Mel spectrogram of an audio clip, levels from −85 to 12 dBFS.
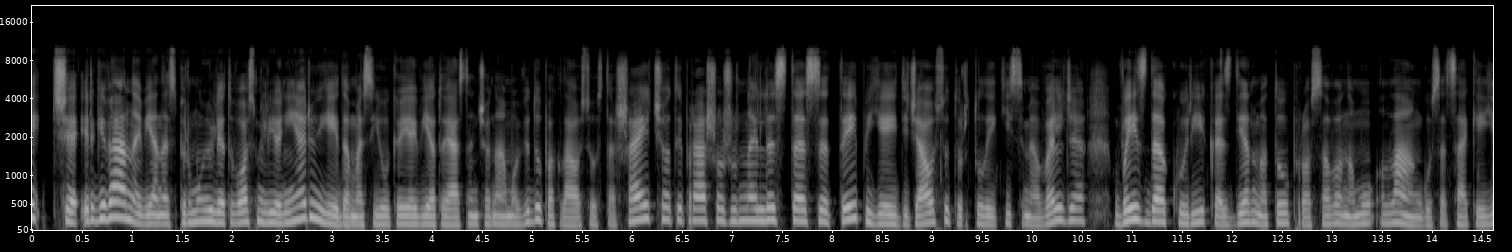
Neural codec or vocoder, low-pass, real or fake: none; 9.9 kHz; real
